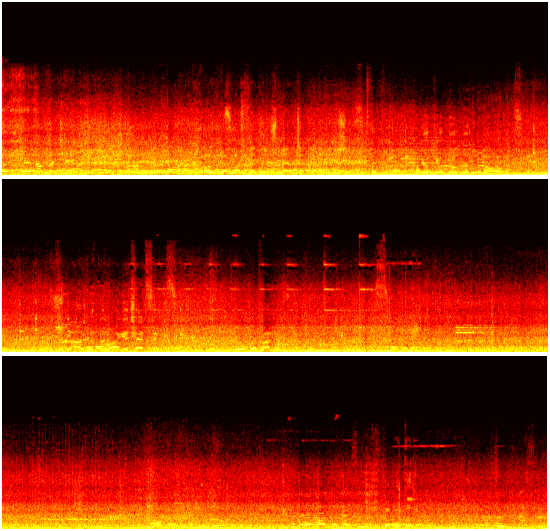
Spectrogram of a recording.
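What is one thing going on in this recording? Many voices of a crowd chatter and call outdoors.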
